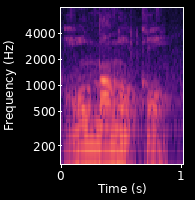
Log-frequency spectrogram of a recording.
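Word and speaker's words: 女の子: Onna no ko. Onna no ko. So this is being pronounced onna in this case, no ko.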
